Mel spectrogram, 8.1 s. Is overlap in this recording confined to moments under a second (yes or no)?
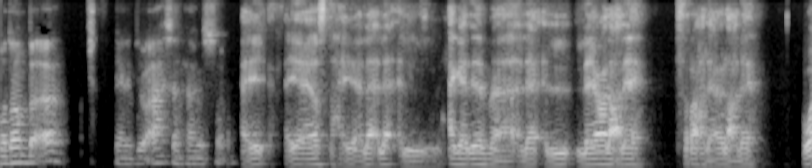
yes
